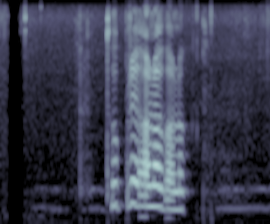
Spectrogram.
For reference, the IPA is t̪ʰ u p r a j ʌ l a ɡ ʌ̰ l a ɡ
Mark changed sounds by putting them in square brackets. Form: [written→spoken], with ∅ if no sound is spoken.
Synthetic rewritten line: t̪ʰ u p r [a→ʌ] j ʌ l [a→ʌ] ɡ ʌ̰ l [a→ʌ] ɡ

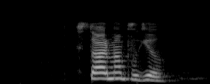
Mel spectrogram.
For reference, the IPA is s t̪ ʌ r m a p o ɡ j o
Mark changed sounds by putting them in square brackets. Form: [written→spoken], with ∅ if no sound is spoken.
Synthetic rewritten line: s t̪ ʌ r m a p [o→u] ɡ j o

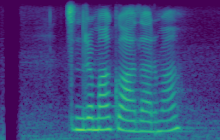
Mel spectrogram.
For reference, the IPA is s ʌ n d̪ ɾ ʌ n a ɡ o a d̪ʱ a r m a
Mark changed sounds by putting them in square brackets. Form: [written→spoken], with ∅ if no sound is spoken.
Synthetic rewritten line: [s→t͡s] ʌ n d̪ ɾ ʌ [n→m] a [ɡ→k] o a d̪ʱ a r m a

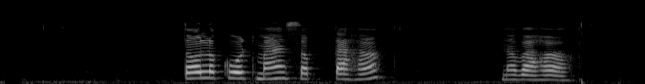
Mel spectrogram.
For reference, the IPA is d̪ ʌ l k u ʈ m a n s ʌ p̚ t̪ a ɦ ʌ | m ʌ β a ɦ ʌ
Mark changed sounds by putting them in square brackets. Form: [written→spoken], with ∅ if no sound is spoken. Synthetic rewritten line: [d̪→t̪] ʌ l k [u→o] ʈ m a [n→∅] s ʌ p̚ t̪ a ɦ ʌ | [m→n] ʌ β a ɦ ʌ

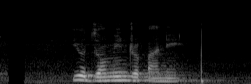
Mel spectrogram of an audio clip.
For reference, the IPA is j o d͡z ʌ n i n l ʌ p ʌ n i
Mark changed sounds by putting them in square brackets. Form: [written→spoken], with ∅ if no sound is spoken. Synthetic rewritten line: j o d͡z ʌ [n→m] i n [l→r] ʌ p [ʌ→a] n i

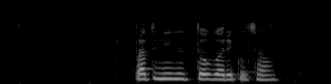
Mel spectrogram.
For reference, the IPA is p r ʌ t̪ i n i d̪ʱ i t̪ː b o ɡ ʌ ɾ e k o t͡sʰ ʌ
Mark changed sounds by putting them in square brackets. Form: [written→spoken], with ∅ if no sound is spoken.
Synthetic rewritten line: p r ʌ t̪ i n i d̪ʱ i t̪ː [b→w] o ɡ ʌ ɾ e k o t͡sʰ ʌ

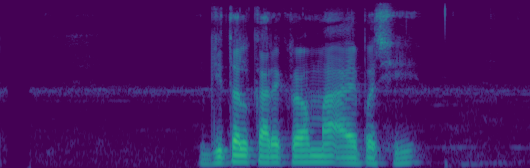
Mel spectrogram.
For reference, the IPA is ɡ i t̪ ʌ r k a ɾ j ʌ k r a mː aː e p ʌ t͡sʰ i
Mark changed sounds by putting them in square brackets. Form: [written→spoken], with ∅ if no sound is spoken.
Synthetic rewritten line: ɡ i t̪ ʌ [r→l] k a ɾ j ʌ k r [a→ʌ] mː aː e p ʌ t͡sʰ i

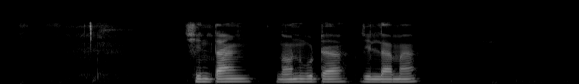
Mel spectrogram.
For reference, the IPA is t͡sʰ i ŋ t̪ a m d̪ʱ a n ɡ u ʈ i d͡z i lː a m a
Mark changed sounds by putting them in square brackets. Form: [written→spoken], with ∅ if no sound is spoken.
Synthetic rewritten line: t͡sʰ i [ŋ→n] t̪ a [m→ŋ] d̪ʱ [a→ʌ] n ɡ u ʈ [i→a] d͡z i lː a m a

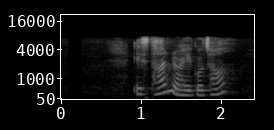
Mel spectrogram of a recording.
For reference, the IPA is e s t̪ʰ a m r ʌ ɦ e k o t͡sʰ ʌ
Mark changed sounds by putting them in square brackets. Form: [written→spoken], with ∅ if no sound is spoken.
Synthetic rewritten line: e s t̪ʰ a [m→n] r ʌ ɦ e k o t͡sʰ ʌ

